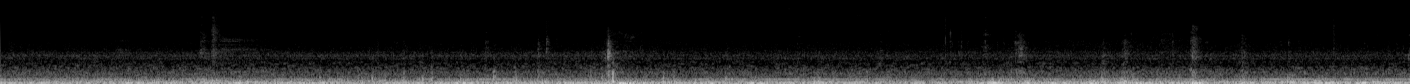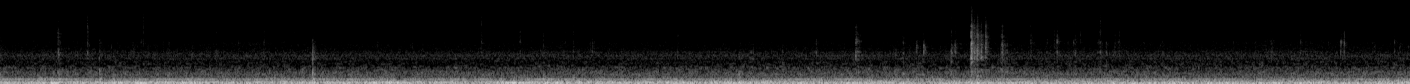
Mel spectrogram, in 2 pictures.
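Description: Inside a Shinkansen bullet train's passenger cabin: a steady low running rumble with a steady hum as the train pulls out of the station and gathers speed, with scattered light clicks.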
